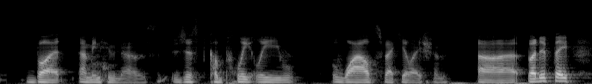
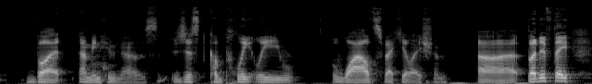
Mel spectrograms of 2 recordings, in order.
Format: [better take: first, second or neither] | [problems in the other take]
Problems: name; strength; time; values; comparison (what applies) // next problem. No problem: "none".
second | muffled; very; fading above 1.5 kHz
